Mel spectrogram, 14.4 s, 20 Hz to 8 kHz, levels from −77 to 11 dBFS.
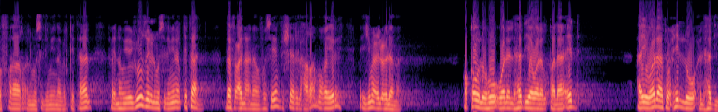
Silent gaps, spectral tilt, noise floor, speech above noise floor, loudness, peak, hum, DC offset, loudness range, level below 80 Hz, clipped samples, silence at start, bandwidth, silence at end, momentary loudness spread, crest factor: none; -9 dB/octave; -51 dBFS; 42 dB; -11 LUFS; 0 dBFS; none; under 0.1%; 4 LU; -50 dBFS; 2%; 0 s; 8 kHz; 0 s; 11 LU; 10 dB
